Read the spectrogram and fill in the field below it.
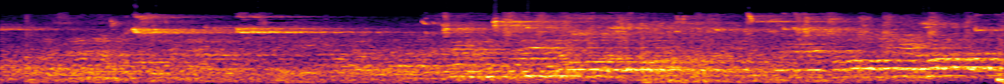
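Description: Basketball sneakers squeak on a hardwood court in a large echoing hall.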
